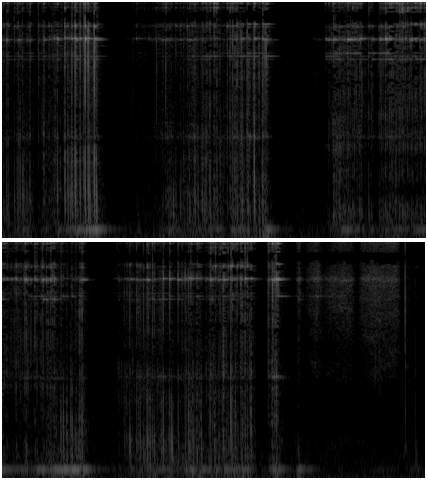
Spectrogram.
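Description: Fingertips and nails tap the body and narrow neck of a medium-sized, hollow, empty green glass vase with a diamond-patterned body, held in the hands. Quick, bright clicking and ticking taps come in dense bursts separated by short pauses. Each tap has a brief glassy ring and only a little low-end weight.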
